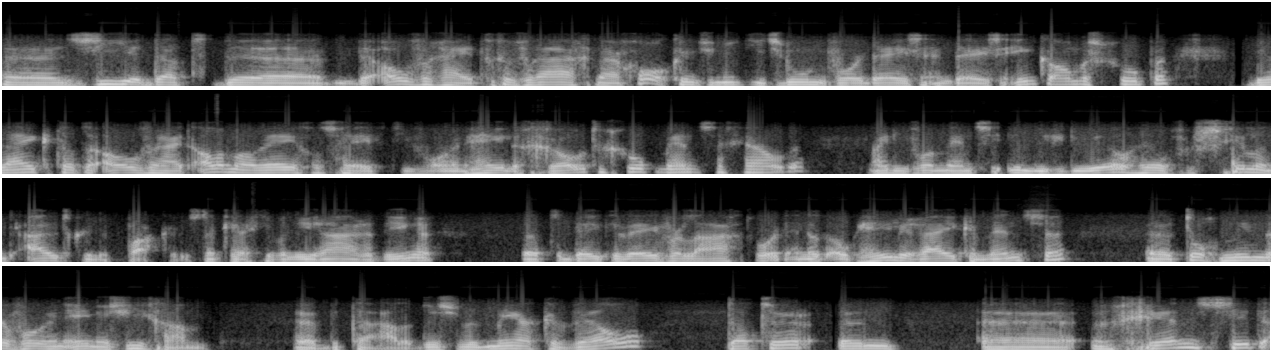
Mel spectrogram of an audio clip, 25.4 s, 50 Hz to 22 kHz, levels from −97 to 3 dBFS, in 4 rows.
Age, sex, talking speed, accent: 50-69, male, 195 wpm, Dutch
